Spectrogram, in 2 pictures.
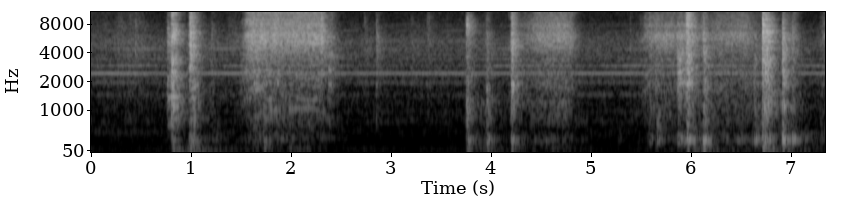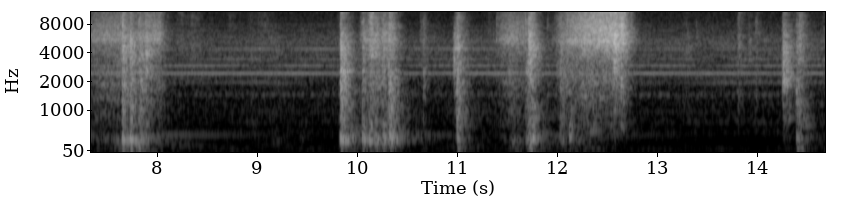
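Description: Cordless drill-driver run in several short bursts, backing screws out of the sheet-metal blower housing of a vintage Maytag dryer, with clicks and metal clinks between the bursts.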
